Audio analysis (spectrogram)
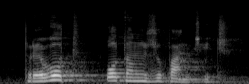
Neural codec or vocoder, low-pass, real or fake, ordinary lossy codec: codec, 32 kHz, 1.9 kbps, SNAC; 14.4 kHz; fake; none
